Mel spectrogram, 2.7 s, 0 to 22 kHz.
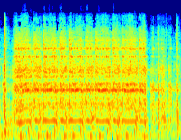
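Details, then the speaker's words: Evinrude 115 E-TEC tiller outboard with the kill switch disconnected: starter turns it evenly for about two seconds with no firing. Cranks but no spark; the computer is to be swapped. "and it did not so i'm gonna go ahead and swap the computers"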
